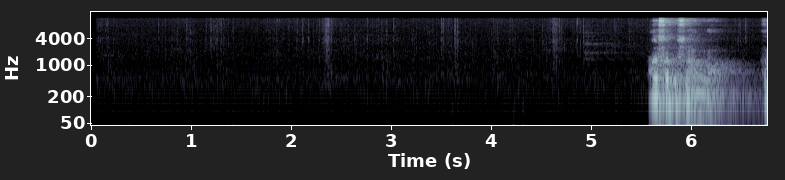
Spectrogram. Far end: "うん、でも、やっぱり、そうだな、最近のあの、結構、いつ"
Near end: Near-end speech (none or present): present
